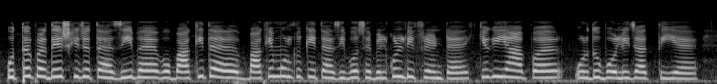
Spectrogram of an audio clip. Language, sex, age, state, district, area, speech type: Urdu, female, 18-30, Uttar Pradesh, Mau, urban, spontaneous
